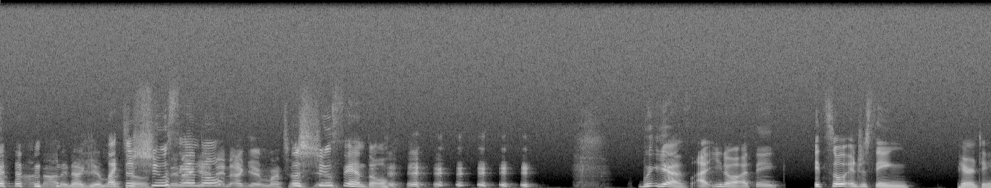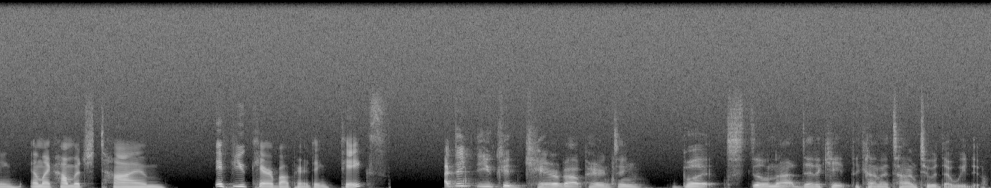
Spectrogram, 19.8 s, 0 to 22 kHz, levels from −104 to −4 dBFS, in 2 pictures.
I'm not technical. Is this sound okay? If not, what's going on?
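No, not quite. The speech carries a steady, thin hiss from the very start to the end, and it gets sharper and brighter toward the top. That's low bit depth with noise shaping. The recording keeps very little detail per sample (it sounds like about 7 bits), and the rounding errors get pushed up into the highest frequencies. The result is a fairly loud, bright hiss riding on the speech the whole way through.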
